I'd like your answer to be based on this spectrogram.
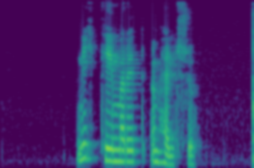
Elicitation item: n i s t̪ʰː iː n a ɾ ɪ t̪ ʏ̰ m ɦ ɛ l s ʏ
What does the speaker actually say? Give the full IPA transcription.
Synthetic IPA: n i h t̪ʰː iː m a ɾ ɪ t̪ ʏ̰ m ɦ ɛ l s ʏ

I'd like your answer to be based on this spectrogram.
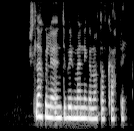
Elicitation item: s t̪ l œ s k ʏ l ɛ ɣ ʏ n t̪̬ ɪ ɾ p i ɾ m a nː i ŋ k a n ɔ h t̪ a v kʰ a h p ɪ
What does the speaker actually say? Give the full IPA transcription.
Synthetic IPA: s t̪ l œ h k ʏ l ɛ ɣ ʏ n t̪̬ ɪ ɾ p i ɾ m ɛ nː i ŋ k a n ɔ h t̪ a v kʰ a h p ɪ

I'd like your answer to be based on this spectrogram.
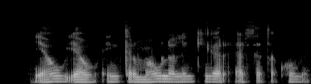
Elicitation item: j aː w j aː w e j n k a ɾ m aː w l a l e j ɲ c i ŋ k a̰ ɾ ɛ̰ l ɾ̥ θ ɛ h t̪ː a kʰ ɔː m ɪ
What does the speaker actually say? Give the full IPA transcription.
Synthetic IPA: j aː w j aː w e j ŋ k a ɾ m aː w l a l e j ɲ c i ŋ k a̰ ɾ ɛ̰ ɾ̥ θ ɛ h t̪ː a kʰ ɔː m ɪ

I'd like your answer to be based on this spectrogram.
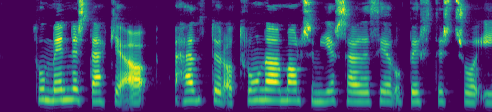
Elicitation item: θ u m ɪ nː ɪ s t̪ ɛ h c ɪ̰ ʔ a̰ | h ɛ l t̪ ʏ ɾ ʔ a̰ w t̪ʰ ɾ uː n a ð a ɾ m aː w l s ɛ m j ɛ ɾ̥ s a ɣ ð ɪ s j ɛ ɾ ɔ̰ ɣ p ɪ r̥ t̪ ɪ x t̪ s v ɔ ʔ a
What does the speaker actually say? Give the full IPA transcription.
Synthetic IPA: θ u m ɪ nː ɪ s t̪ ɛ h c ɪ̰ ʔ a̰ | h ɛ l t̪ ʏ ɾ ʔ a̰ w t̪ʰ ɾ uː n a ð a ɾ m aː w l s ɛ m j ɛ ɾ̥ s a ɣ ð ɪ θ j ɛ ɾ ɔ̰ ɣ p ɪ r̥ t̪ ɪ s t̪ s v ɔ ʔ i

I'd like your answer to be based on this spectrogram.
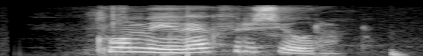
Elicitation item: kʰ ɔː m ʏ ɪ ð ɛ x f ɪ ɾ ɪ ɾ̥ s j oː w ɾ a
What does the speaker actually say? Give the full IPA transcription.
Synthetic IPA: kʰ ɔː m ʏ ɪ v ɛ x f ɪ ɾ ɪ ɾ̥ s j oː w ɾ a

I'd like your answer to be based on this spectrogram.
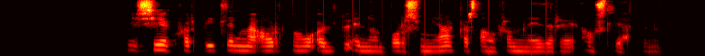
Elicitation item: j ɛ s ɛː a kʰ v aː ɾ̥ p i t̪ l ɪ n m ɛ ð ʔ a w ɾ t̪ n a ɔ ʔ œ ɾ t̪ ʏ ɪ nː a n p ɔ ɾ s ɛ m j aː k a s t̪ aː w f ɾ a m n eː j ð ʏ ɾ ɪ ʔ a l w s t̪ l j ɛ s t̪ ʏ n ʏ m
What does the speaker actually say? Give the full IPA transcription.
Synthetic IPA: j ɛ s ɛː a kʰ v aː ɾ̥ p i t̪ l ɪ n m ɛ ð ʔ a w ɾ t̪ n a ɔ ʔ œ l t̪ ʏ ɪ nː a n p ɔ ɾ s ɛ m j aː k a s t̪ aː w f ɾ a m n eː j ð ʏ ɾ ɪ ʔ a w s t̪ l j ɛ h t̪ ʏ n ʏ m

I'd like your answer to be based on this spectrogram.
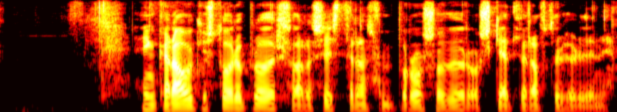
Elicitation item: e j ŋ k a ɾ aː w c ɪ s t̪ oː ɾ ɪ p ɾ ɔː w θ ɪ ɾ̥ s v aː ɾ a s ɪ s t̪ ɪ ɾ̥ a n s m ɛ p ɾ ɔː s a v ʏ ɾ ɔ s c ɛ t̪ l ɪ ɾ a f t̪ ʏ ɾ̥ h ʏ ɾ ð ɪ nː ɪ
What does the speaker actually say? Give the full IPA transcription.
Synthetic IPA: e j ŋ k a ɾ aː w c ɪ s t̪ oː ɾ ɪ p ɾ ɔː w ð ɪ ɾ̥ s v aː ɾ a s ɪ s t̪ ɪ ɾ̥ a n s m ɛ p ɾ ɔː s a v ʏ ɾ ɔ s c ɛ t̪ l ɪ ɾ a f t̪ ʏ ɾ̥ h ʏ ɾ ð ɪ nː ɪ

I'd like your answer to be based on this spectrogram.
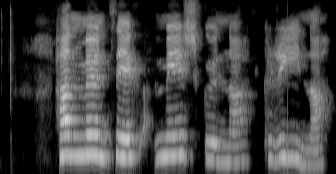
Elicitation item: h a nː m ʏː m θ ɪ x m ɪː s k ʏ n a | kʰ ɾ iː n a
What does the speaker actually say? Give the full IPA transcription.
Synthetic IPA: h a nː m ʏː n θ ɪ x m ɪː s k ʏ n a | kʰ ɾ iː n a

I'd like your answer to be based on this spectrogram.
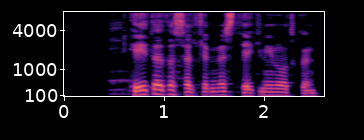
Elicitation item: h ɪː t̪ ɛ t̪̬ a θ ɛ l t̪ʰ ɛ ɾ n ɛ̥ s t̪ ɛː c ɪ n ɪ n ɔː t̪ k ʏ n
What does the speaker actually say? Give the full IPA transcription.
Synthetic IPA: h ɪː t̪ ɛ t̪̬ a s ɛ l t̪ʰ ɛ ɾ n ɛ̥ s t̪ʰ ɛː c ɪ n i n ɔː t̪ k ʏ n

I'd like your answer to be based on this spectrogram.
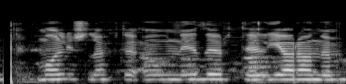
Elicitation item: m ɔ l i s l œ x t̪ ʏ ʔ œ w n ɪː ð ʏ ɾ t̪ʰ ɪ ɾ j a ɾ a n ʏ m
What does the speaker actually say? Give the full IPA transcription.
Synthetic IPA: m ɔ l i s l œ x t̪ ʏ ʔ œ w n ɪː ð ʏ ɾ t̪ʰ ɪ l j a ɾ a n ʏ m

